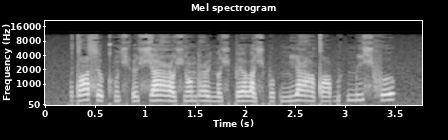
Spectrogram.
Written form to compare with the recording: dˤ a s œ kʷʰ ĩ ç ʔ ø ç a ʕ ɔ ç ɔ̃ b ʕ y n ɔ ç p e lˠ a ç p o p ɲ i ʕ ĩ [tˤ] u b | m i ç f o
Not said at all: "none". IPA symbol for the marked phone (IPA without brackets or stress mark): tˤ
